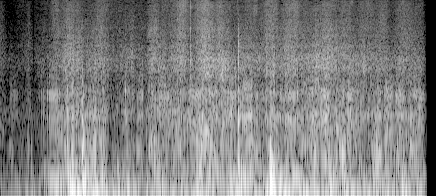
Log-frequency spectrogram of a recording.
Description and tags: Wiggling in seat MOVEPress
Harsh rappid movement on a seat.
movement, noise, seat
